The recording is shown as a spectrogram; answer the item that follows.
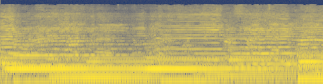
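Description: A cello and piano duo playing live: the cello is bowed in long, sustained notes over chords from a digital stage piano, with the lower notes changing about once a second.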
